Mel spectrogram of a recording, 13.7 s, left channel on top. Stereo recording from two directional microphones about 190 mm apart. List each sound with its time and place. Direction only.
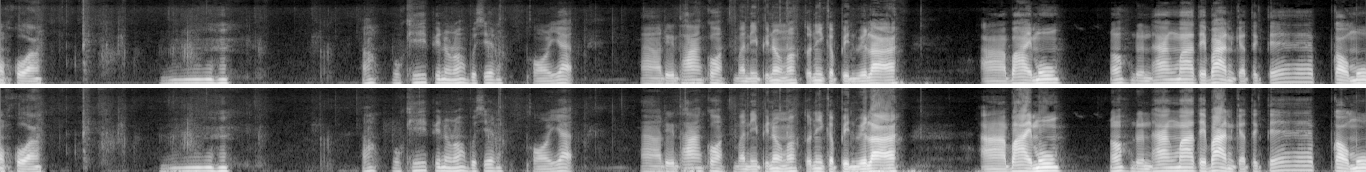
0.0 s speech: centre (ahead or behind)
0.9 s a sound: 10° right (ahead or behind)
1.7 s speech: 5° right (ahead or behind)
2.0 s a sound: 5° left (ahead or behind)
3.2 s speech: 5° left (ahead or behind)
4.9 s speech: centre (ahead or behind)
8.4 s speech: 20° right (ahead or behind)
